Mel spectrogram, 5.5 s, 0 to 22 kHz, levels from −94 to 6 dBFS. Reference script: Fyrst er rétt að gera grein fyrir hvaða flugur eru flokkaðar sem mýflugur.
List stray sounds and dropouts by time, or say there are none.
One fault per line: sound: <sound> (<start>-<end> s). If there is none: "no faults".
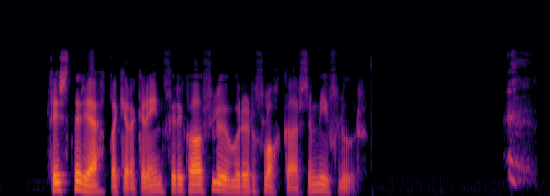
sound: sneeze (5.0-5.4 s)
